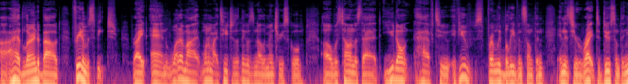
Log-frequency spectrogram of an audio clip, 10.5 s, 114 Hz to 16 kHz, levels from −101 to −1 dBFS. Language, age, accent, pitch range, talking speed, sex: English, 30-49, American, 100-125 Hz, 260 wpm, male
